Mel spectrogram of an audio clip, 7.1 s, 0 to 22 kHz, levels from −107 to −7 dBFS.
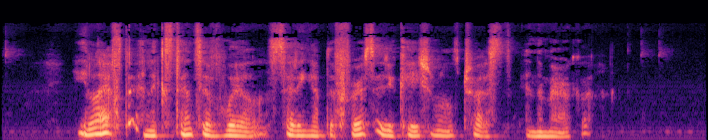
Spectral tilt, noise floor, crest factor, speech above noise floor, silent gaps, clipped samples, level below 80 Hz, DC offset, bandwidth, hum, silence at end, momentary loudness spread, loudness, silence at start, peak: -5.5 dB/octave; -63 dBFS; 20 dB; 38 dB; none; under 0.1%; -58 dBFS; under 0.1%; 11.5 kHz; none; 1.15 s; 10 LU; -25 LUFS; 0.8 s; -6 dBFS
